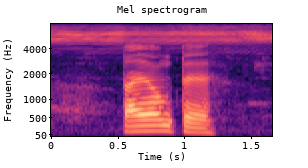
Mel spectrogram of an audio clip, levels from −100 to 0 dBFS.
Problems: constant background noise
